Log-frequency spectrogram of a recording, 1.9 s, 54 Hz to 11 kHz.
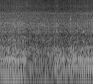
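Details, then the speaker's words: Yamaha Mio M3 scooter: idles at low rpm but bogs, stutters and has no power when throttle is opened; fuel spray from the injector found weak, ultimately traced to a faulty ECU. "nah pada saat dia start di RPM bawah dia langsam ya teman-teman dia stasioner akan tetapi begitu saya tarik gas dia akan ngempos berebet ya teman-teman ngempos tidak bertenaga"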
